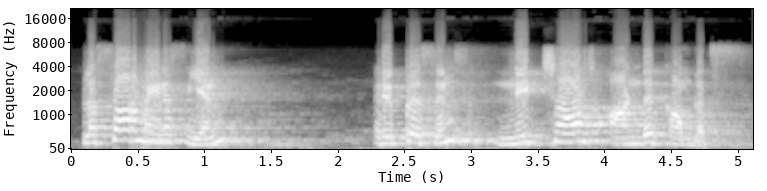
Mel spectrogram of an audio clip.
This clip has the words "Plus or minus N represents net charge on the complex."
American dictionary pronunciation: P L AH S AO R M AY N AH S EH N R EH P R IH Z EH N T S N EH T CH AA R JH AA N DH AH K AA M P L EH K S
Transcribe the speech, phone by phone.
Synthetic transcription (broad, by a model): P L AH S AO R M AY N AH S EH N R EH P R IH S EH N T S N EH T CH AA R JH AA N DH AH K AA M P L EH K S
